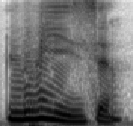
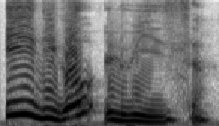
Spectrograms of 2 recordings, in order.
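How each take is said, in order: First: Louise as /lwiz/, voiced z; French name Louise. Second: Louise said slowly as /lwiz/, with z; French name Louise. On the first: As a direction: model Louise. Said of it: "Siguiente palabra es Louise". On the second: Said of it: "se pronuncia z". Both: Shown as a demonstration.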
